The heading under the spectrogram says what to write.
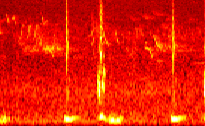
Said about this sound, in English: And rarer sounds like the call of the American bittern, a wetlands bird in steep decline.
